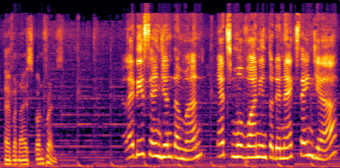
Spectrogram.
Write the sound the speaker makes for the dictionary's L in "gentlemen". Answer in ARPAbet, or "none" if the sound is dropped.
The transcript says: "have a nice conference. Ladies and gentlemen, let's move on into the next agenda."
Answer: none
